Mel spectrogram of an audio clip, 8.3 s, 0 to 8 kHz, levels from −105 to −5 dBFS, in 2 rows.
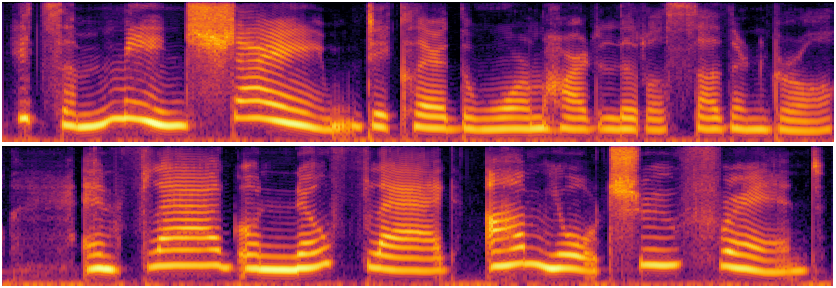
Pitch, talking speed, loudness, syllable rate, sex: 250 Hz, 145 wpm, -16 LUFS, 3.4 syllables/s, female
